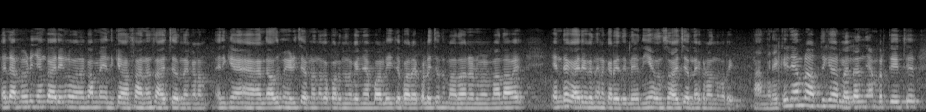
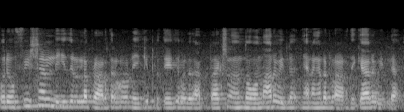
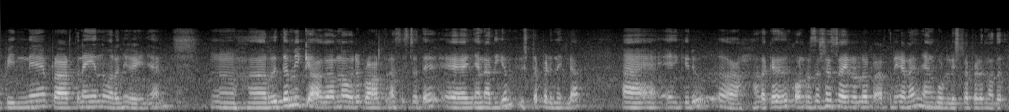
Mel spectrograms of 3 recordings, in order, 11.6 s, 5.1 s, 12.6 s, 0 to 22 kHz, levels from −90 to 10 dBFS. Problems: none marked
